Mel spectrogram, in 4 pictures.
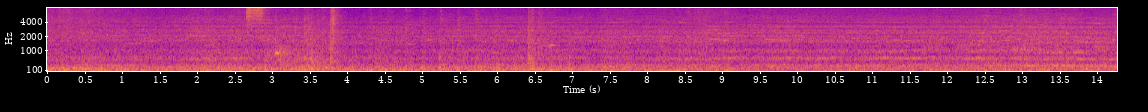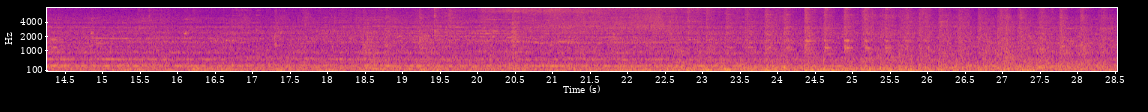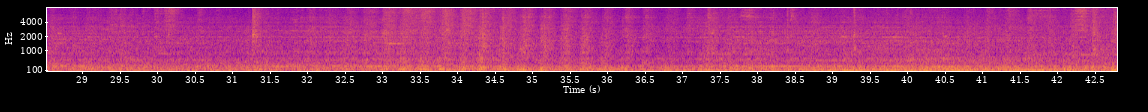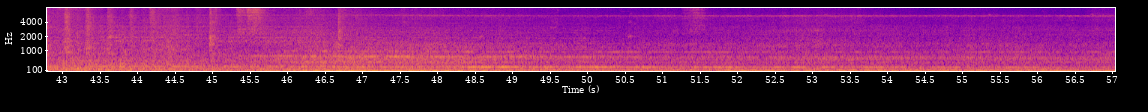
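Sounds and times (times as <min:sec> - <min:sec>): train wheels clattering over rail joints: 0:22.7 - 0:28.8, 0:32.6 - 0:45.8
diesel locomotive engine rumble: 0:32.7 - 0:57.0.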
